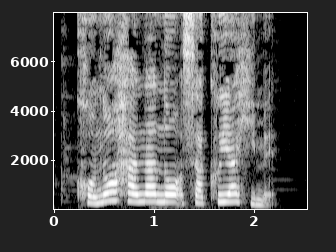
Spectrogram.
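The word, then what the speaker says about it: 木花咲耶姫: 木花开耶基，我们读作 konohana no sakura hime。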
